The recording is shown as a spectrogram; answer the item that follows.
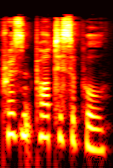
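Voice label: "present participle", British English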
